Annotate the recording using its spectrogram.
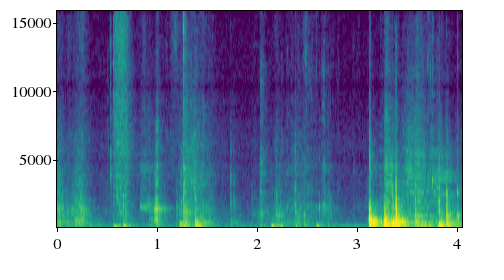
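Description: Small gift items being put back into a cardboard box with light knocks and rustles, then a louder scraping rub from about three seconds in as the cardboard lid is pushed down onto the box.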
